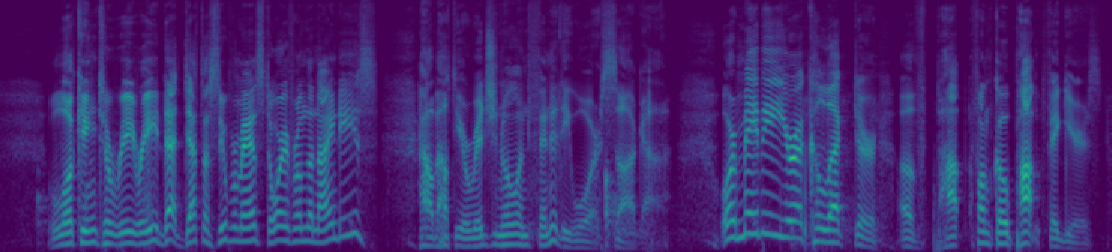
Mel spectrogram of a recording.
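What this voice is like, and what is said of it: Announcer voice. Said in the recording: “Can I use my announcer voice?”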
